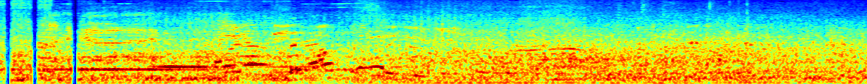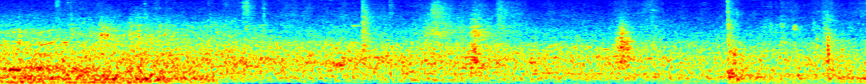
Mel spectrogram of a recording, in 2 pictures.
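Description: City street traffic noise with a low rumble and indistinct voices. The rumble drops away a little past halfway.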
